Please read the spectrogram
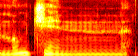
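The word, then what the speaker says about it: München: bit here we are heading to Munchen oh yeah that's Munich yes I think that's how they say it indeed um should we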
